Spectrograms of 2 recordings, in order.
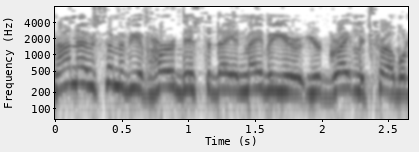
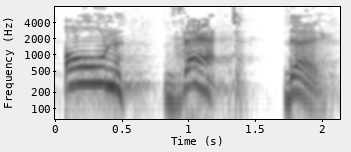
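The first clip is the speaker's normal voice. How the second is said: On that day drawn out slowly, each word weighted; slow, deliberate emphasis on On that day; slow stressed quote; much slower than usual. Shown as a demonstration. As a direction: linger on On that day to make them notice. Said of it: "But notice what he says".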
